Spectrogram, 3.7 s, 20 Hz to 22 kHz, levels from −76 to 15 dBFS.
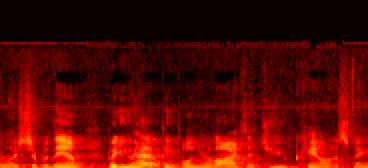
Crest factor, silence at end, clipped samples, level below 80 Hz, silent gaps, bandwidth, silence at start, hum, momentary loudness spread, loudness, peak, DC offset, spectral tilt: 20 dB; 0 s; under 0.1%; -58 dBFS; none; 17 kHz; 0 s; none; 11 LU; -23 LUFS; -4 dBFS; under 0.1%; -4.5 dB/octave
